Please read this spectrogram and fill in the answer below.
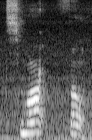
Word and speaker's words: smartphone: Pickpockets and smartphone are usually stressed first. Pickpocket, smartphone.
